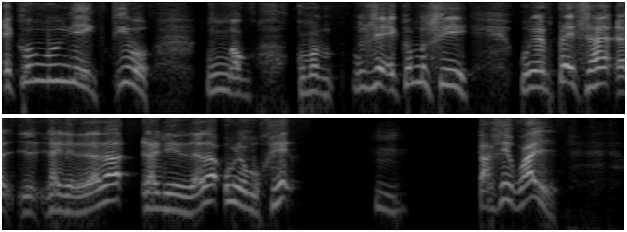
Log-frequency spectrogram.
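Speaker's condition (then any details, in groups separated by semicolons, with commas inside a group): Down syndrome; congenital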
